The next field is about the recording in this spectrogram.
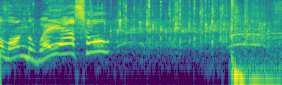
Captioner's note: audience cheers; electronic music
